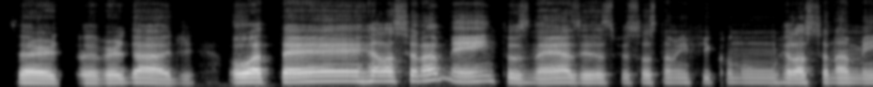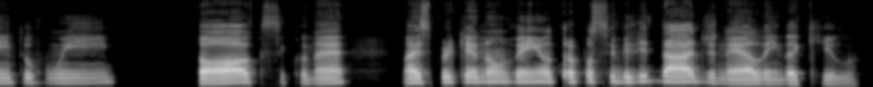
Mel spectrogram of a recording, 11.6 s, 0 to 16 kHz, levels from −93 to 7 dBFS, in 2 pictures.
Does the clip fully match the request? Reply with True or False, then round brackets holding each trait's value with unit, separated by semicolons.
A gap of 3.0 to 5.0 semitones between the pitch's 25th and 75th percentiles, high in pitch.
False (3.6 semitones; 145 Hz)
